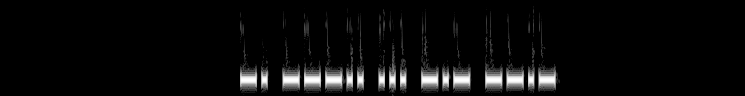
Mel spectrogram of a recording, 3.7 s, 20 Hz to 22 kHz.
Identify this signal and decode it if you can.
Morse code, heard as a keyed tone, about 46 wpm, 700 Hz. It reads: N8SKQ
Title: USA Call Signs - 5 Characters - 6x Character Spacing - 45wpm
